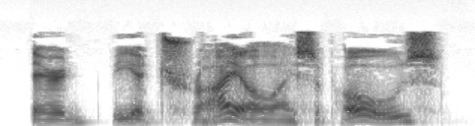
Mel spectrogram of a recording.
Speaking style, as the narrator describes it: I said slowly

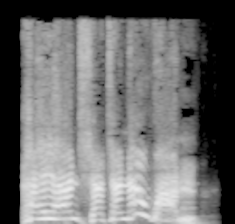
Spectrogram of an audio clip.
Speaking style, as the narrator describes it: Another shriek, the echoes racing

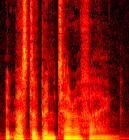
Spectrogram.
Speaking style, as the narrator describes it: Corilin said sadly

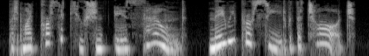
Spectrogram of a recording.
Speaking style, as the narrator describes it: replied through gritted teeth

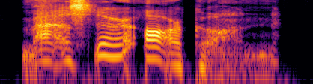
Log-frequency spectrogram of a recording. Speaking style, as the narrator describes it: said in a wheezy voice

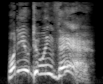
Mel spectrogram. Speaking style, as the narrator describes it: His voice was a disbelieving screech

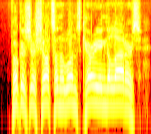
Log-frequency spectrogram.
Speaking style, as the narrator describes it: Elias shouts from his place on the tower

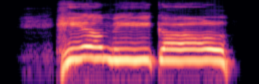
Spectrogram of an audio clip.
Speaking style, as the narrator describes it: Carib's voice boomed and echoed as if from a long way off

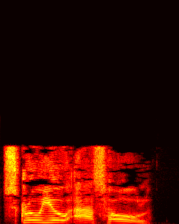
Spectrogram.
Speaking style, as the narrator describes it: Susie shouted

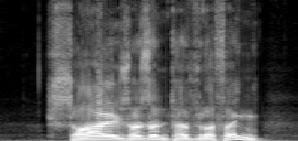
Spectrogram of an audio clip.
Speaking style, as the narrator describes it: boomed Stoic so loudly that you could have heard him several beaches away

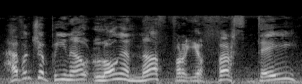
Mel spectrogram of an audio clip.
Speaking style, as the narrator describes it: Robert the Fox said, somewhat desperately

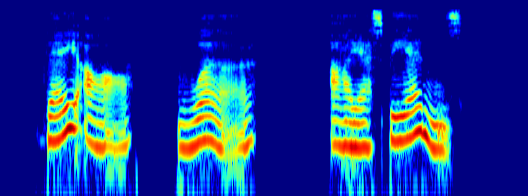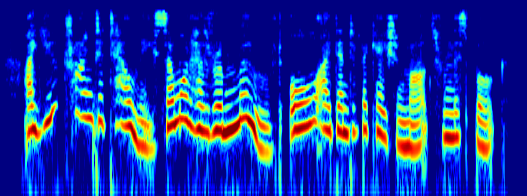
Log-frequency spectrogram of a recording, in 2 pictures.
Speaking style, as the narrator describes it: I said slowly

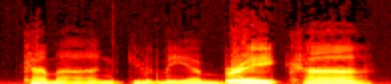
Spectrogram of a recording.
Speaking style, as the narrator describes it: He pleaded

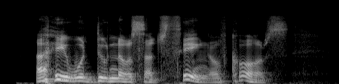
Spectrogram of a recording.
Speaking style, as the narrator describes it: laughed Don Salvara

